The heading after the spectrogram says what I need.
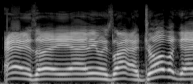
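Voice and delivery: high, loud, bubbly chatterbox; chatty driver voice. Retold or imitated. Chatty driver rambling to his passenger, high and loud. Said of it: "He's like".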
